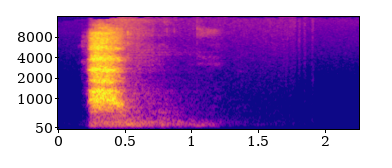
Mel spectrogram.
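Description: A man's sigh: one breathy exhale starting a quarter second in and fading away within about a second, between phrases of speech.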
